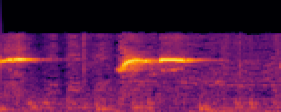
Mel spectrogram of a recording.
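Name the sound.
whistled melody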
